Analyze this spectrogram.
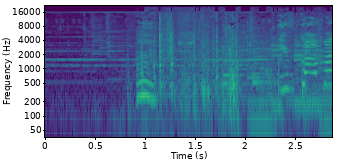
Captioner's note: gasps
